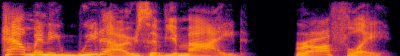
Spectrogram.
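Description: An actress playing a cocky, teasing female game fighter with a husky, taunting delivery. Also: on the high side, very animated, unhurried, a bit bright, exaggerated voice.

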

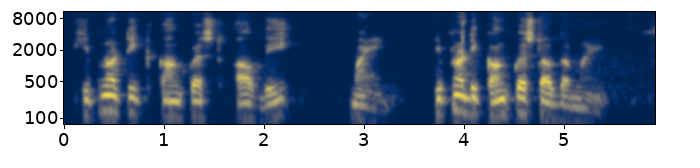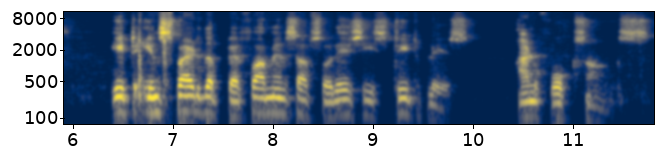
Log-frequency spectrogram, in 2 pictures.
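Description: A middle-aged man with an Indian accent delivers a lecture as a coaching teacher. His voice is husky and his pace is slow. He speaks in short, emphatic chunks, often checking that listeners follow. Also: lowish voice, poor audio. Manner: emphatic, choppy phrases with frequent check-in tags. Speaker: exam coaching history teacher. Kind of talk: lecture explaining exam questions.

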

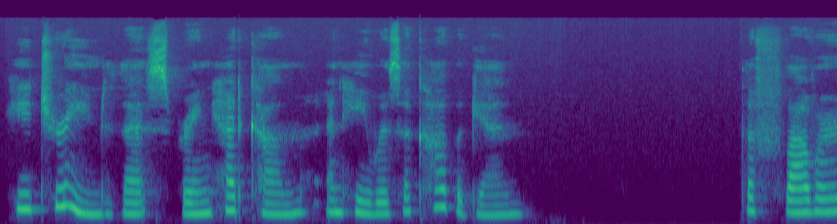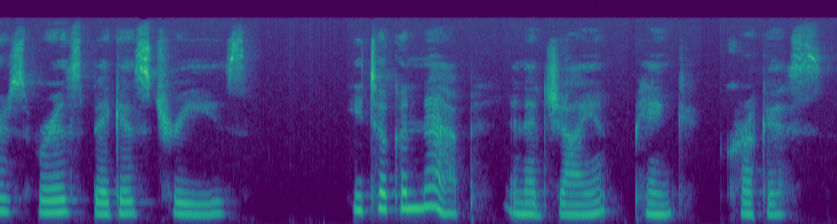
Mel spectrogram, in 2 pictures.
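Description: A woman reading a children's picture book aloud as narrator, in a calming, gentle, hushed bedtime-story manner. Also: medium pitch, slow pace, husky.

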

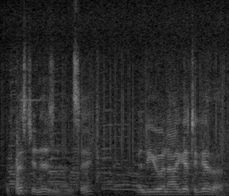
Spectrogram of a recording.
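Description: A man acting a smooth, flirtatious upper-class English army captain in a 1940s British film. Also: mid-range voice, racing, lightly acted, rough recording. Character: suave, womanising captain out drinking in wartime. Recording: old 1940s film soundtrack with music.

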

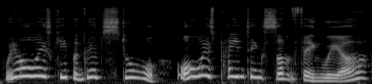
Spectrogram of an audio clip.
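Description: A homely farm woman chats in a brisk, practical, cheery way, put on by a woman reading a storybook. Her voice sits high and moves in a bright sing-song. She sounds busy and good-natured. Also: sing-song.

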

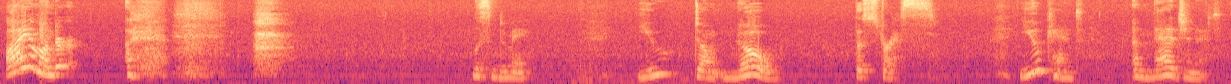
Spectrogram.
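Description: Blunt, exasperated woman, slow delivery. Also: mid-range voice, animated, slight background noise, rough recording. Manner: exasperated, emphatic, clipped phrases. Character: exasperated, blunt, assertive adult rental guest. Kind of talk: naturalistic audio drama acting.

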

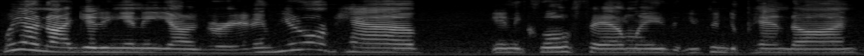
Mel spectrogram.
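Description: A woman's voice: mid-range voice, slight background noise, rough recording. A woman in her fifties, congested, candidly talking to her webcam at home and swearing freely. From Wyoming, United States. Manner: candid, swears freely, turns somber and quiet. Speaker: vlogger. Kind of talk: casual home vlog. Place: living room at home, on a couch. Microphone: webcam at close range.

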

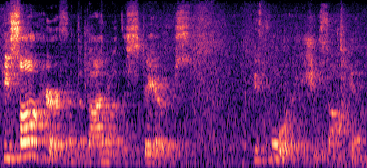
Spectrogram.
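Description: A mature woman giving a prepared talk and dramatic poetry recital with deliberate, theatrical delivery. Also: mid-range voice, very animated. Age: middle-aged or older. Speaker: presenter, dramatic reader. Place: lecture hall, at a podium. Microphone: far camera. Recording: echoey noisy hall from far off.

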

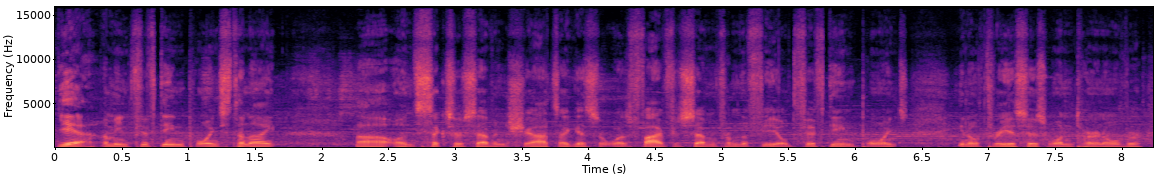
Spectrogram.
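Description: Gravelly middle-aged coach, rambling talk. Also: male voice, medium pitch, fairly even intonation, moderate pace. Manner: rambling, repeats words while thinking. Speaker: assistant basketball coach. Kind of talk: postgame interview. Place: studio set in a gym, indoors. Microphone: headset mic.

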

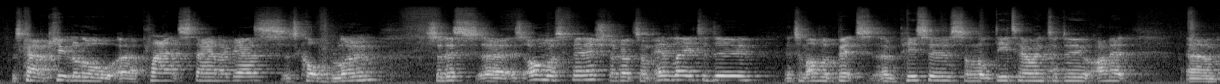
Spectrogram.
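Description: A man in his thirties, a furniture maker giving a casual update to camera from his woodworking shop, talking in a halting way with many ums. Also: on the high side, pushed and bright. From United States. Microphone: camera mic a few feet away. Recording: echoey workshop, mic at a distance.

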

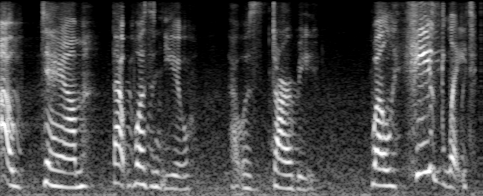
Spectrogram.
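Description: A woman's voice: on the high side, expressive, slow pace, a bit bright, recorded from a distance, slight background noise. An actress playing a spoiled, haughty teenage schoolgirl in a video game, theatrically indignant. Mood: dramatic outrage. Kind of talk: video game cutscene acting.

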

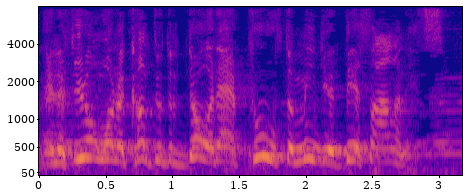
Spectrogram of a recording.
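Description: A male preacher with a very high, strained-register voice full of gravel. He delivers a fiery sermon, hammering phrases through repetition and often shouting them, pressing for responses. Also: quick pace.

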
